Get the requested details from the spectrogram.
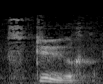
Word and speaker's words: Stur: Le mot Saturne en chaldéen se prononce Stur, S-T-U-R.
